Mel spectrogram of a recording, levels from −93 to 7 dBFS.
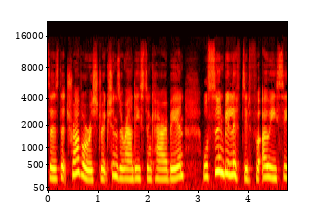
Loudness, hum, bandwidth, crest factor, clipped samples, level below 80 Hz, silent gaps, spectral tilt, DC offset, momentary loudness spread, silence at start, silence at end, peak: -21 LUFS; none; 14.5 kHz; 14 dB; under 0.1%; -62 dBFS; none; -4 dB/octave; under 0.1%; 9 LU; 0 s; 0 s; -8 dBFS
